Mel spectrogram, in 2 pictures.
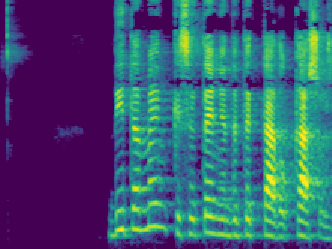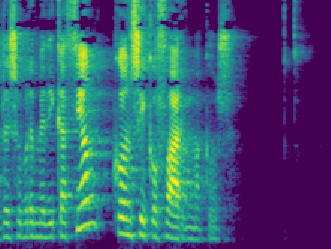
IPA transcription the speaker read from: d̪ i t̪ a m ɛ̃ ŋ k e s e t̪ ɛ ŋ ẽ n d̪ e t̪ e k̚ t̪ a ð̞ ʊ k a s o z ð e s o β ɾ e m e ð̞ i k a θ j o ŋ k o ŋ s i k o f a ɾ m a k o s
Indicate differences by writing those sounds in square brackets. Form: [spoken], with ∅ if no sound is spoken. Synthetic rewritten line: d̪ i t̪ a m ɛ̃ ŋ k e s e t̪ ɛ [ɲ] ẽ n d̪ e t̪ e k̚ t̪ a ð̞ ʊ k a s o z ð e s o β ɾ e m e ð̞ i k a θ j o ŋ k o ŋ s i k o f a ɾ m a k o s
